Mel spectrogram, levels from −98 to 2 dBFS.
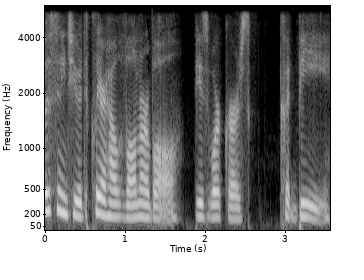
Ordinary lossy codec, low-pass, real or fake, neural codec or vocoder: AAC, 48 kbps; 5.4 kHz; fake; codec, 16 kHz in and 24 kHz out, 0.6 kbps, FocalCodec, streaming, 4096 codes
